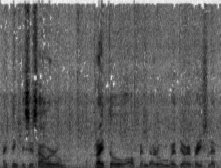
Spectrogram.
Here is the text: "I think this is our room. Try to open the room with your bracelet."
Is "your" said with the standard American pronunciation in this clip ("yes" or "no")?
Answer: yes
